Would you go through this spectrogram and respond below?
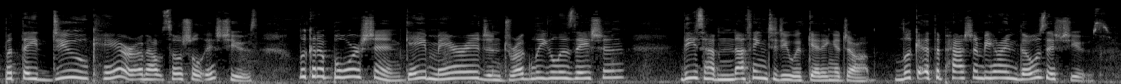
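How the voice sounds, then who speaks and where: An actress playing a loyal, assertive political campaign aide in an audio drama. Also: female voice, high voice, expressive, moderate pace, dark tone. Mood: defensive, passionate.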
